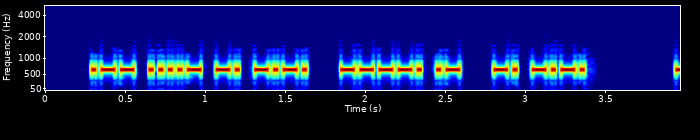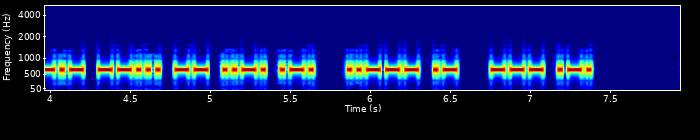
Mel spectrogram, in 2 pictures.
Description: Morse code, heard as a keyed tone, about 40 wpm, 650 Hz. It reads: W4NC 9A NC K7MFR 2A OR
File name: LARK-FD-2022-Log-in-CW-40wpm-650-Hz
